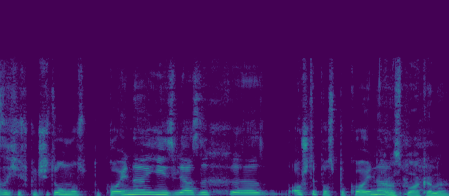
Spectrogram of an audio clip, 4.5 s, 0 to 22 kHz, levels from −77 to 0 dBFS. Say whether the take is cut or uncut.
uncut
